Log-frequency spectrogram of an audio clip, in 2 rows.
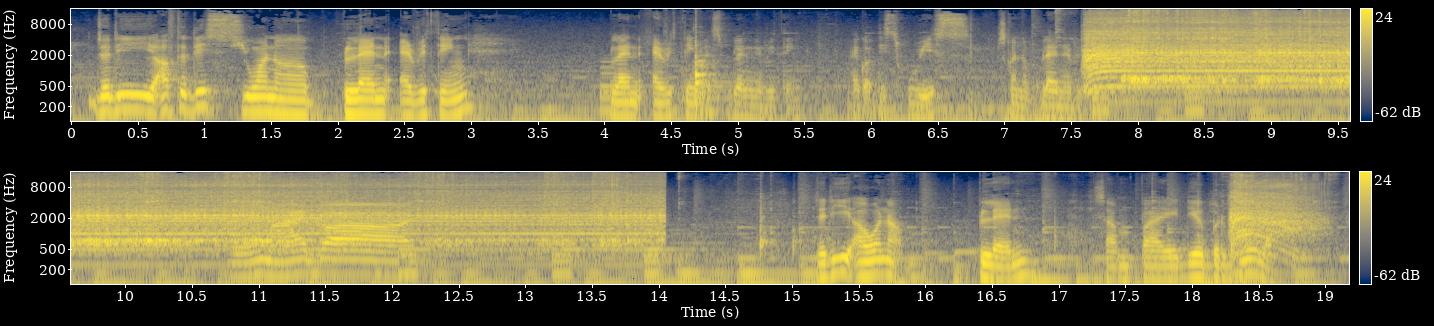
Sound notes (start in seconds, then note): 7.6 whisk sounds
